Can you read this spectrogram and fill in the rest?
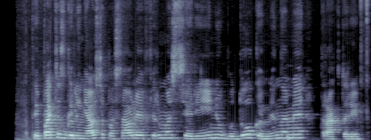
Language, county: Lithuanian, Vilnius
